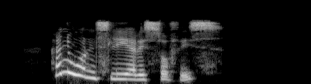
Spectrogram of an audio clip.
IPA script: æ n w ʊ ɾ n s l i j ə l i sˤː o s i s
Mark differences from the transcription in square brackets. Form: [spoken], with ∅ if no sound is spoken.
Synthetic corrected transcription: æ n w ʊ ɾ n s l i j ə [ɾ] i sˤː o [f] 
